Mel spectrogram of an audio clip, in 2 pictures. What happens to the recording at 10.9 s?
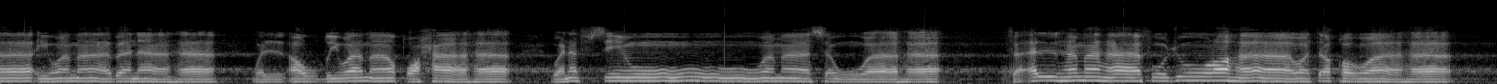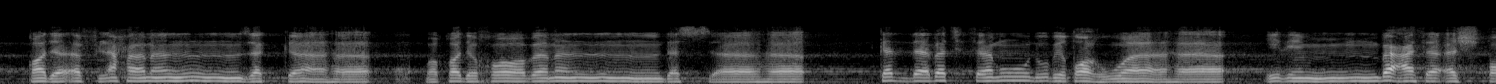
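At 10.9 s the audio sits within a run of periodic USB or driver dropouts spanning 0.25 to 14.24 s. Once per second a stall drops a tiny slice, well under a millisecond, replaced by silence, heard as a regular tick over the signal.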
